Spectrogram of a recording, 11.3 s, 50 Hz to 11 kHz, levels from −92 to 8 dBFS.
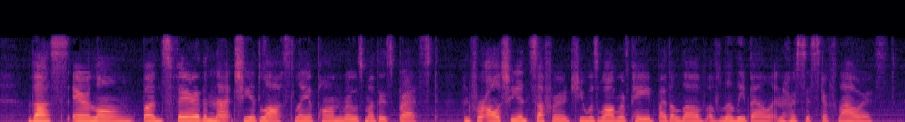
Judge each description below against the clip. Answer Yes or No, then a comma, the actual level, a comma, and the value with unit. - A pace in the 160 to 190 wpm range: Yes, average, 185 wpm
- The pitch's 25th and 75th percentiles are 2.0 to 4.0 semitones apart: Yes, narrow, 2.4 semitones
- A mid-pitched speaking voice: No, high, 225 Hz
